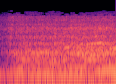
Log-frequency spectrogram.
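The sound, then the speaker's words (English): A heavy bus engine revs steadily as it pulls away, a loud, continuous low rumble that builds slightly in intensity with no voices over it. “This is a nonpartisan, patriotic bus service. Here we go.”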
